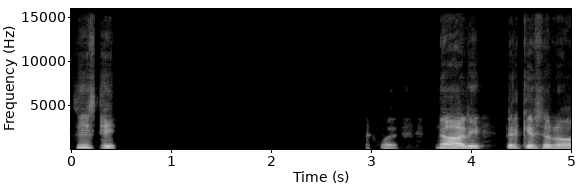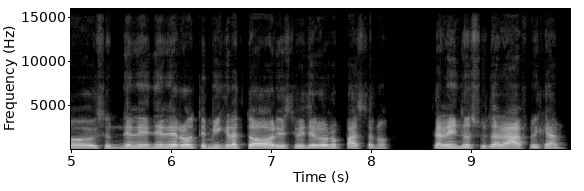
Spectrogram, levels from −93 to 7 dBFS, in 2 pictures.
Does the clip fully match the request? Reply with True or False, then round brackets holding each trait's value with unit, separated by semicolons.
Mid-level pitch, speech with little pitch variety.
True (175 Hz; 1.6 semitones)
